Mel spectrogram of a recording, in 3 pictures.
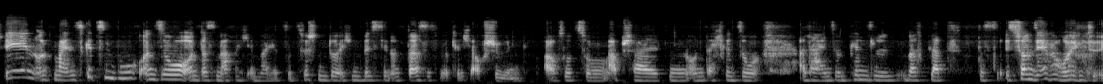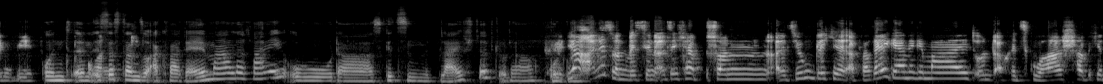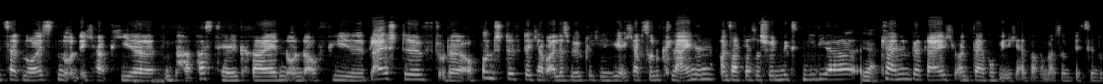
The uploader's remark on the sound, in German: Entschuldigt bitte, dass die Tonqualität leider nicht auf dem üblichen Niveau ist, da das Interview digital geführt und aufgenommen wurde.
